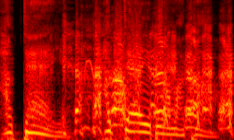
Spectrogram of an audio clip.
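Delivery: slow stretched voice with big swoops. Asked to do an impression, performing it: Greta Thunberg impression. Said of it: "Let me hear it, the Greta Thunberg".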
